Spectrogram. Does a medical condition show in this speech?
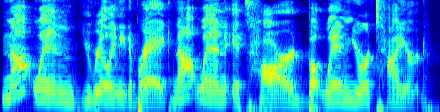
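No.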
